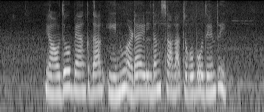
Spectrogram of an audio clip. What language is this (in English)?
Kannada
